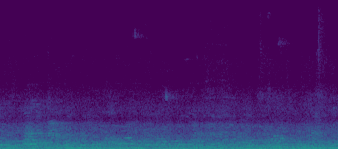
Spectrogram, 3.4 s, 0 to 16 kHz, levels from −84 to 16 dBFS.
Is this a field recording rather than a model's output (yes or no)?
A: yes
